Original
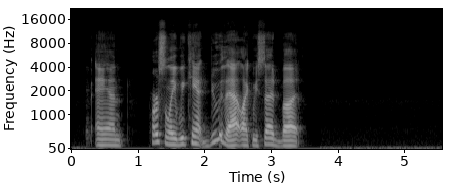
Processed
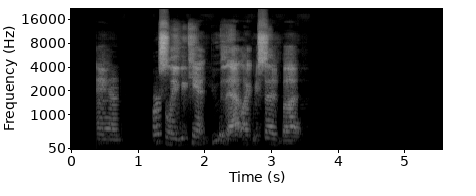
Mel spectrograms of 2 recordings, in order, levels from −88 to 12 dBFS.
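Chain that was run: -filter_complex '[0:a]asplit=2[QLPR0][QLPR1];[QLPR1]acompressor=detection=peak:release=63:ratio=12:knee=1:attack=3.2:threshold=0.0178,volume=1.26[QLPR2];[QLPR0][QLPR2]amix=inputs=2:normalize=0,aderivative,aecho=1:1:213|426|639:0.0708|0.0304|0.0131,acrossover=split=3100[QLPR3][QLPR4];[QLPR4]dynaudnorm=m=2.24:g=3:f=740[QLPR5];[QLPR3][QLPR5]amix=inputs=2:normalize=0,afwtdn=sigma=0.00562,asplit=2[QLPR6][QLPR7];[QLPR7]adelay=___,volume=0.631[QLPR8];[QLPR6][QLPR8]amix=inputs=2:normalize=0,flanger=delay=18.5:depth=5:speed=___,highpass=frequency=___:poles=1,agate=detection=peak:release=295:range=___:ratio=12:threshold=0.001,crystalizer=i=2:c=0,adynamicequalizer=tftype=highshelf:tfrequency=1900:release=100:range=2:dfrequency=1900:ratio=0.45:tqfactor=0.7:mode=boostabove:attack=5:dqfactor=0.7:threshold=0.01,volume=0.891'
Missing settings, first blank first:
34, 0.74, 430, 0.112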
